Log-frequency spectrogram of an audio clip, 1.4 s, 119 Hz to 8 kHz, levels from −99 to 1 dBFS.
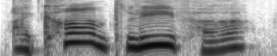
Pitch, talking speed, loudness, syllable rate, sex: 245 Hz, 175 wpm, -13 LUFS, 4.2 syllables/s, female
